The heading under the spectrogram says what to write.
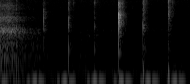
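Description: hand clapping

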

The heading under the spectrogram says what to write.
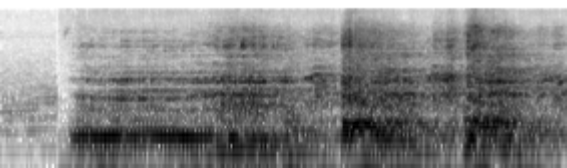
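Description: lion roaring

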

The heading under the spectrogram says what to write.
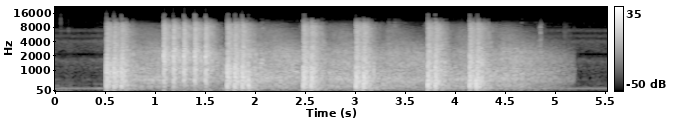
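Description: submachine gun fire

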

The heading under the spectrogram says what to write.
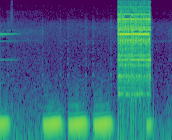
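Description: telephone ringing

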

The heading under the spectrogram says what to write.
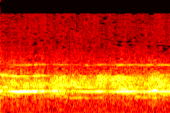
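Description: wolves howling

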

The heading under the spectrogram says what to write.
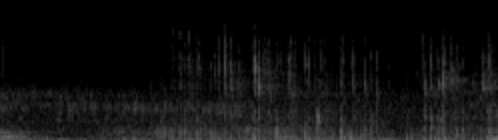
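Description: sparkling water being poured

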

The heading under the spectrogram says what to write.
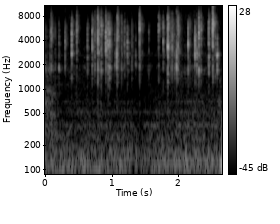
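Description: dice being rolled

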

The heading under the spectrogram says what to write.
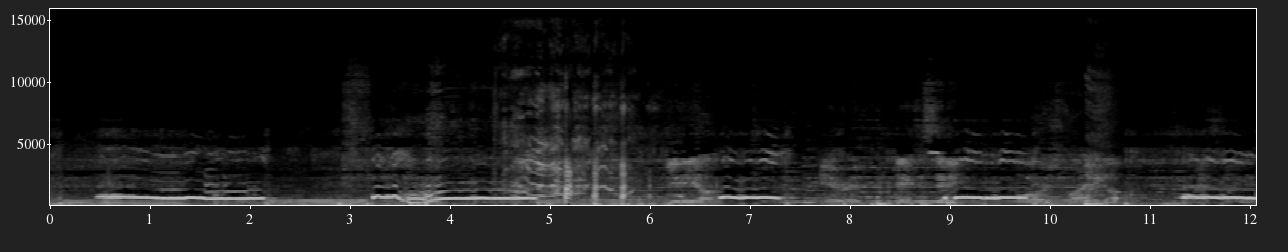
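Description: dog whimpering

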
